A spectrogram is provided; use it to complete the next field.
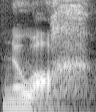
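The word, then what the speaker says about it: נֹחַ: And in Hebrew it's pronounced Noach. Noah.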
